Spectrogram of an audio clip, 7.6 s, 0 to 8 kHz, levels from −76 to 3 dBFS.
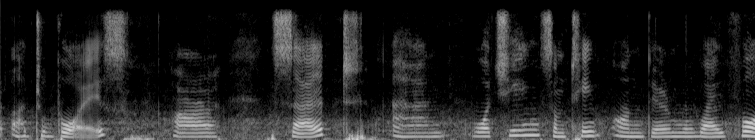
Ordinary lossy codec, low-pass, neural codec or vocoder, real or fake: none; 7.2 kHz; codec, 16 kHz, 4 kbps, FreqCodec, larger model; fake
